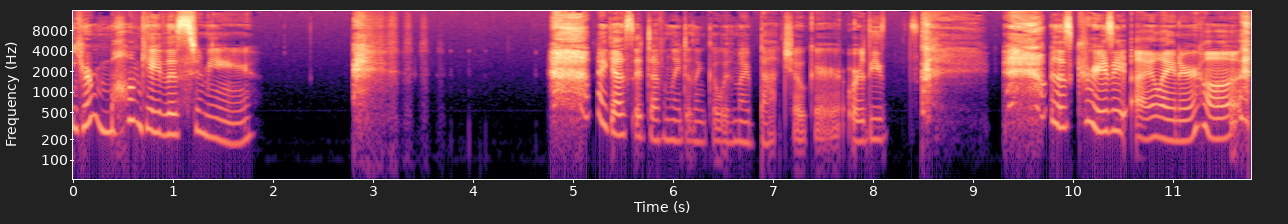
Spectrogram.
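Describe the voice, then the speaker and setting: A woman's voice: on the high side, expressive, slow, long pauses, bright, forceful tone, dry recording, studio quality, exaggerated voice. A young woman playing a shy, teasing goth stepsister in an intimate audio role-play, casual, hesitant and giggly. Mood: giggly, flustered.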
